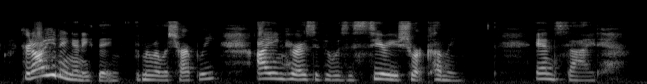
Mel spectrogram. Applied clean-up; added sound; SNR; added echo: none; none; none; none.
